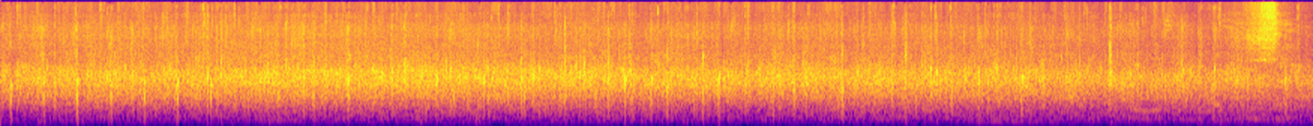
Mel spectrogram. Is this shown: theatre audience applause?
yes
